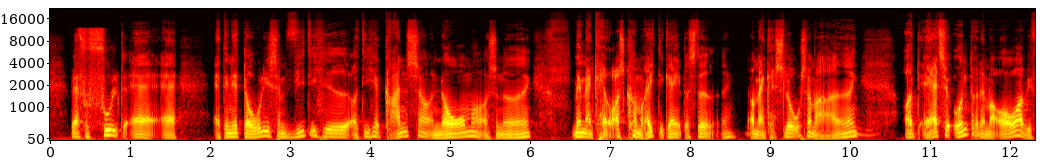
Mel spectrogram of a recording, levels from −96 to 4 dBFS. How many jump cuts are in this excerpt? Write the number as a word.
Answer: zero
